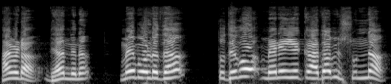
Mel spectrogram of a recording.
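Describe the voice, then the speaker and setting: A man's voice: extremely high pitch, fairly quick, a bit bright, dry recording, studio quality. A man, teaching a chemistry lecture energetically, teasing his students with rhetorical questions. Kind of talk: classroom lecture.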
